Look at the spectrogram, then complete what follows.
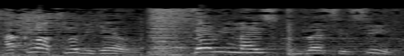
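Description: A man playing a loud, scheming Nigerian mother who gossips and sells clothes, in a comedy skit. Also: very high voice, lively intonation, a little slow. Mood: brash. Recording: music playing underneath.

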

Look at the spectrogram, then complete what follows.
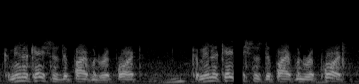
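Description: A man's voice: mid-range voice, fast, natural voice. A stern male starship captain, played by an actor in vintage radio drama. He is wary and clipped, giving orders with command. The sound is narrow and thin, with heavy hiss. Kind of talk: 1950s radio drama acting. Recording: muffled, noisy vintage radio recording.

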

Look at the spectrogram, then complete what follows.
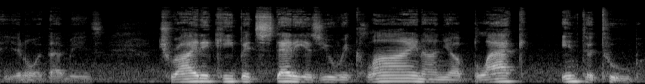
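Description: A man in his fifties reciting in a deliberate, mock-serious way with casual asides, recorded in a small room on a webcam. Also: medium pitch, slight background noise. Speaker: comic host reading song lyrics as poetry. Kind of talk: dramatic spoken recitation of pop lyrics with casual asides.

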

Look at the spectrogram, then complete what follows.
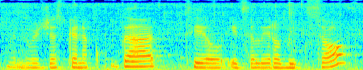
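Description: A woman narrating a home cooking video step by step in a voice-over, calm and unhurried. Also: mid-range voice, gravelly. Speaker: home cook vlogger. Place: home kitchen, food sizzling in pan. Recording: audible kitchen noise behind.

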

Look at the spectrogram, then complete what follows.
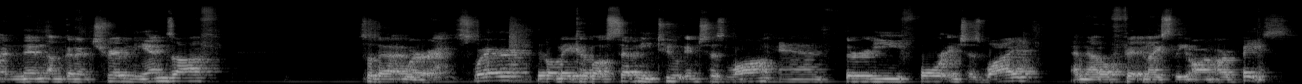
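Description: A man's voice: medium pitch, fairly bright tone. A man in his thirties casually and matter-of-factly explaining a hands-on build to camera, picked up a few metres from the mic in a workshop. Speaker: woodworking video host. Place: concrete-floored garage workshop, indoors. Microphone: camera mic a few metres away. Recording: echoey garage, faint background noise.

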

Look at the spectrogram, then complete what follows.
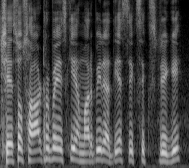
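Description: A man in his thirties, a shopkeeper politely pitching perfumes and prices, calling the host sir. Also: fairly quick. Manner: polite, calls the host sir, steady salesman. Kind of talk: sales pitch. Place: indoor perfume shop.

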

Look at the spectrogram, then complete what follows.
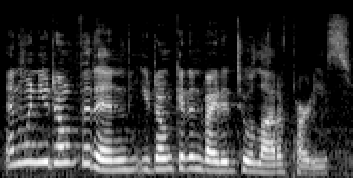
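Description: A woman voicing a friendly, quirky, slightly lonely octopus-unicorn from a picture book, with an animated, childlike delivery. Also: a little high, moderate pace, slight background noise. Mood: cheerful, boastful.

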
